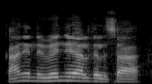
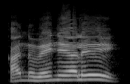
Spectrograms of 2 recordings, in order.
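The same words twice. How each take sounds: First: Said in the usual way. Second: చేయాలి hit hard, louder and falling; loud rhetorical demand on చేయాలి; emphatic challenge. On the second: Shown as a demonstration. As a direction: press the congregation on చేయాలి.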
